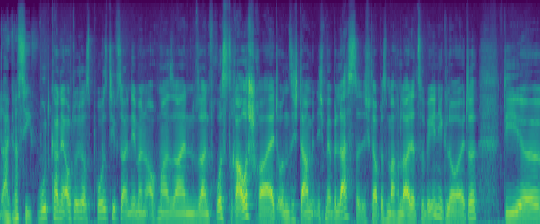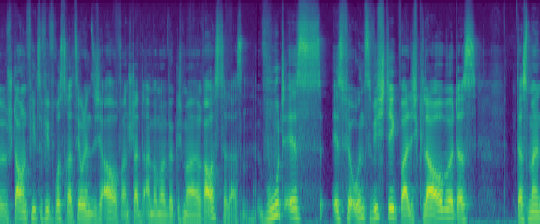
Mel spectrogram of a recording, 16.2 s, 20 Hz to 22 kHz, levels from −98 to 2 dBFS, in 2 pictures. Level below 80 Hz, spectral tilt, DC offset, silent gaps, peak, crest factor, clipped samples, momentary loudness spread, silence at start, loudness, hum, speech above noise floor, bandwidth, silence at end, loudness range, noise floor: -48 dBFS; -4.5 dB/octave; under 0.1%; none; -2 dBFS; 18 dB; under 0.1%; 9 LU; 0 s; -20 LUFS; none; 28 dB; 20 kHz; 0 s; 4 LU; -48 dBFS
